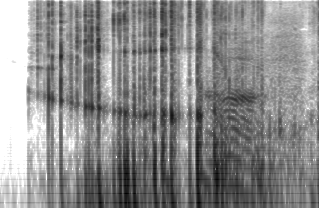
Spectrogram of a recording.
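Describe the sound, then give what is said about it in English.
A potato chip is bitten and chewed during a live taste test, giving a loud, dense run of sharp, dry crackles and snaps that continue for a couple of seconds with no talking over them. “Now, when I bite into it, you're gonna know it's a real chip.”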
